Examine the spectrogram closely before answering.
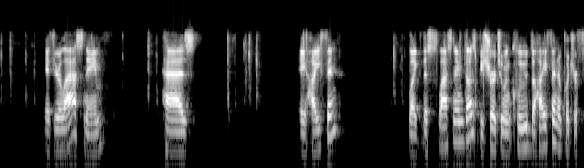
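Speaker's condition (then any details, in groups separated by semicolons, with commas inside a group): No condition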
